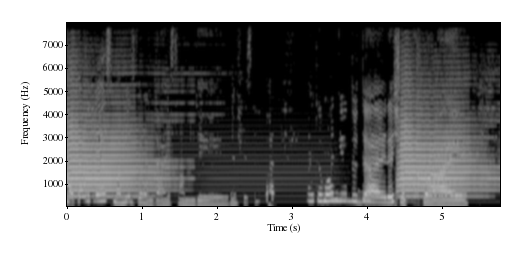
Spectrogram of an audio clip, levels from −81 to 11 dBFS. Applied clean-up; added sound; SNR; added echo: classical method spectral subtraction.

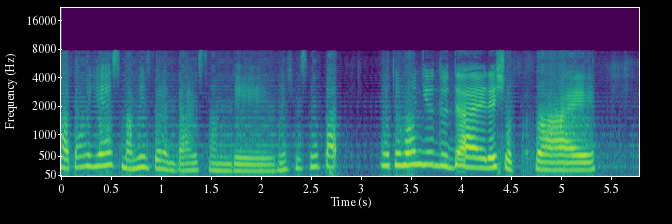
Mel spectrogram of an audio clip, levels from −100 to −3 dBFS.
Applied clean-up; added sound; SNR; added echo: neural separator model SepFormer DNS4.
